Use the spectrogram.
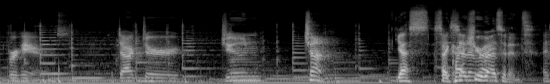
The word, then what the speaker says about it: June Chun: all right we're here Dr June Chun yes psychology resident I said it right only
